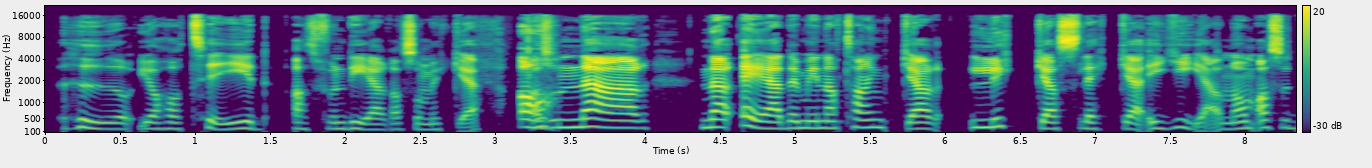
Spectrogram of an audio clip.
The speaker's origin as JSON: {"language": "Swedish", "town": "Karlshamn", "region": "Blekinge", "country": "Sweden", "tie": "born or raised there", "lives_now": "Stockholm, Sweden", "said": "de senaste gångerna jag varit hemma i Karlshamn har jag varit så här, varenda gång vi ska åka tillbaka till Stockholm så har jag verkligen inte velat det."}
